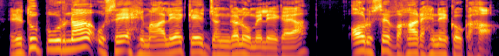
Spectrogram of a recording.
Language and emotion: Urdu, neutral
